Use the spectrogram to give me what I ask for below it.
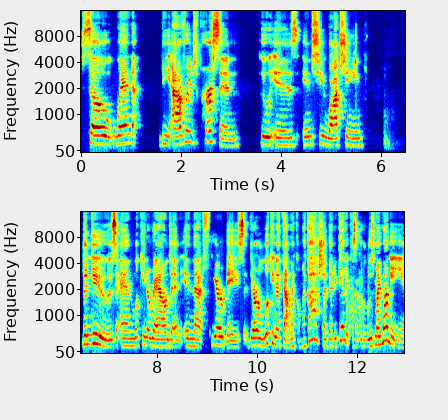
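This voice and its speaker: Speaking with a New York accent, a woman talks at a medium pitch with ordinary pitch variation. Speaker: wellness talk show host. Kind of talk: casual chat.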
